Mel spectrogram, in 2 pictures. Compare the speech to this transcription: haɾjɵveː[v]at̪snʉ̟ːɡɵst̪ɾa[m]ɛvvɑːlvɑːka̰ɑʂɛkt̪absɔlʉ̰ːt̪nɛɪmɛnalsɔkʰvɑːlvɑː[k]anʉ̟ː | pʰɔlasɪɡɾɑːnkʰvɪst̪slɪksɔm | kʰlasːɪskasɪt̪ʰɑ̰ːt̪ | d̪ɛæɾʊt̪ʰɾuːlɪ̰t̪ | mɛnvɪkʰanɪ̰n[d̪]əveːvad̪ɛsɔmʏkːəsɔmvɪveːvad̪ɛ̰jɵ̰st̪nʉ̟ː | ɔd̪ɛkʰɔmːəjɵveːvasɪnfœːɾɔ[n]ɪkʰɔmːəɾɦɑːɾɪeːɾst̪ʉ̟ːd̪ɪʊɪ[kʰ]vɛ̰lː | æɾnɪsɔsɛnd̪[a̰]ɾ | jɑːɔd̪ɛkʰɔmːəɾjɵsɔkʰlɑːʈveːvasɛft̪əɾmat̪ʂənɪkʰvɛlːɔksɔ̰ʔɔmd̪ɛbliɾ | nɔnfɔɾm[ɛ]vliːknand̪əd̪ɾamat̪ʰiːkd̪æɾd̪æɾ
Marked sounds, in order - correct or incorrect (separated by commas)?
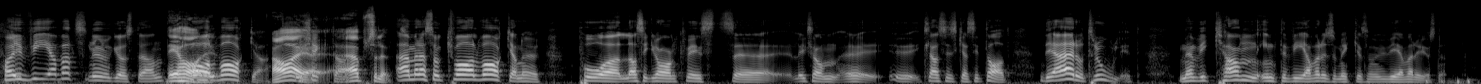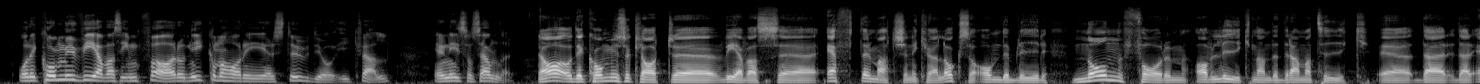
correct, incorrect, correct, incorrect, correct, correct, incorrect, incorrect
